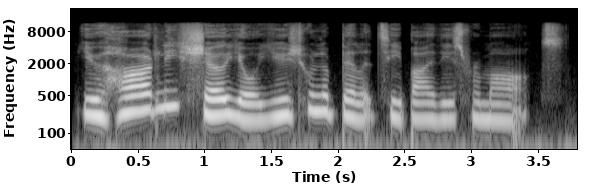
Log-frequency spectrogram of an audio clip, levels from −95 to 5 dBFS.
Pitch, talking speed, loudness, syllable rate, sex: 215 Hz, 140 wpm, -16 LUFS, 4.4 syllables/s, female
